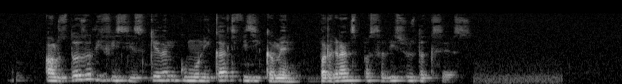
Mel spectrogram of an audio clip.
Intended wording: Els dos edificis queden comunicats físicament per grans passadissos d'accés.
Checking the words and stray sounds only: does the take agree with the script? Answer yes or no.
yes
